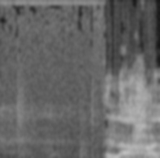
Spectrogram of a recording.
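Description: A young woman speaks up suddenly and with emotion, close by.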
